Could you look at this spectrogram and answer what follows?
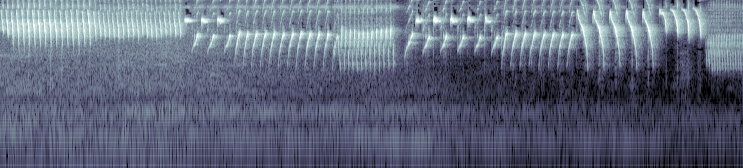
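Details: A Spanish Timbrado canary sings rapid metallic trills and rolling tours, switching between fast repeated notes, bell-like chips and buzzy phrases without pause; used as training song.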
